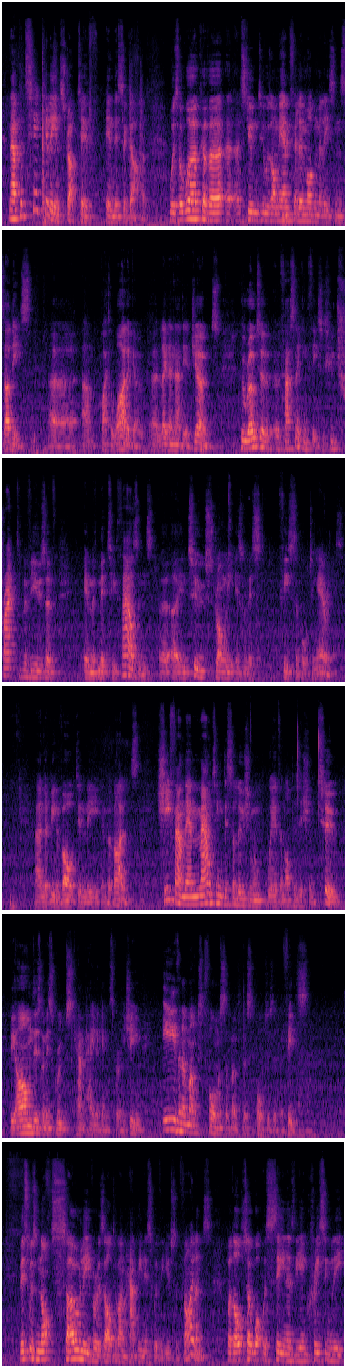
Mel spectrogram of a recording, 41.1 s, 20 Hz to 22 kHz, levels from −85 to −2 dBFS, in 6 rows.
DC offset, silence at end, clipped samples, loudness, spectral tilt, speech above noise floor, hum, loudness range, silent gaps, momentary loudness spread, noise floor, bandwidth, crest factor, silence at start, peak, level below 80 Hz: under 0.1%; 0 s; under 0.1%; -32 LUFS; -5.5 dB/octave; 20 dB; none; 7 LU; none; 17 LU; -52 dBFS; 17 kHz; 26 dB; 0 s; -8 dBFS; -58 dBFS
